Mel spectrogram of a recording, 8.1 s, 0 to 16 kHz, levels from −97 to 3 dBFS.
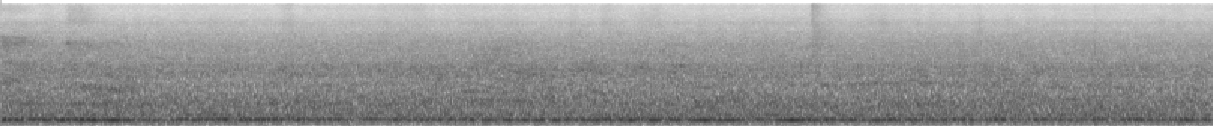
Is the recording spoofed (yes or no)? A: yes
